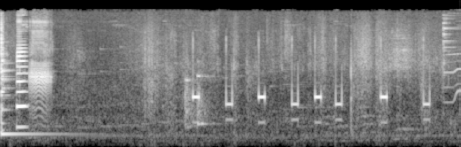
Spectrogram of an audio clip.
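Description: Touch-tone keypad beeps as a telephone is dialed: a brief tone at the start, then a run of eight short, evenly loud beeps at an irregular pace.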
